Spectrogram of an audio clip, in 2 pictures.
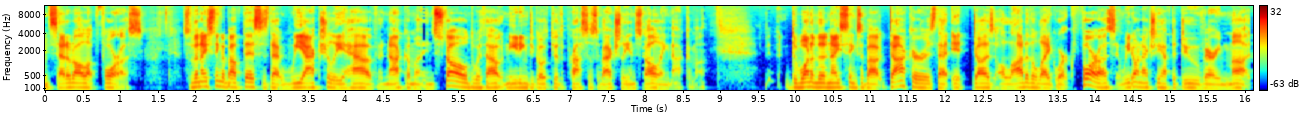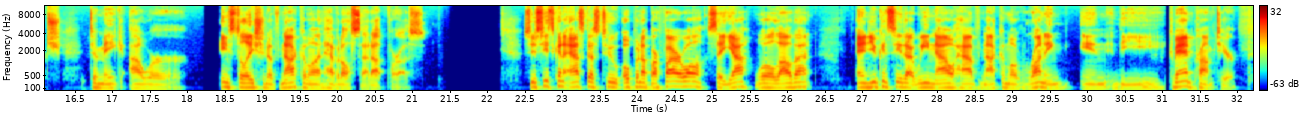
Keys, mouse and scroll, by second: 23.1 click, 24.9 click, 29.8 click.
